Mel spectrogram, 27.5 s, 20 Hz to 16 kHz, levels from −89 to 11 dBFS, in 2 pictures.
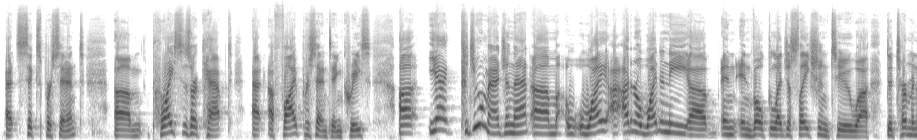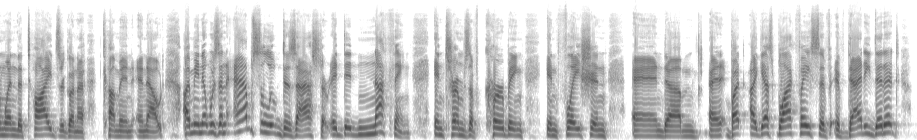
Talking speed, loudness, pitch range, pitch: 150 wpm, -26 LUFS, 150-210 Hz, 170 Hz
